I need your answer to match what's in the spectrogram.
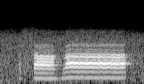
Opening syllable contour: low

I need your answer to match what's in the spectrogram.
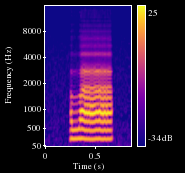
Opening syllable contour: low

